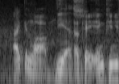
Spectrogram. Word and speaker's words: Eichenlaub: your name Sir and your last name I lob iin lob yes okay and can you spell that for me e i c a h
